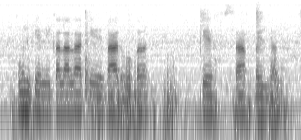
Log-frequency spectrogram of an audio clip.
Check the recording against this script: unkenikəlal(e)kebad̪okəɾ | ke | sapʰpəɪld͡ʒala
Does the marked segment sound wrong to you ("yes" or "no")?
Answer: yes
